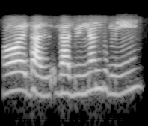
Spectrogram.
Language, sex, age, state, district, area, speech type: Goan Konkani, female, 18-30, Goa, Murmgao, rural, conversation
